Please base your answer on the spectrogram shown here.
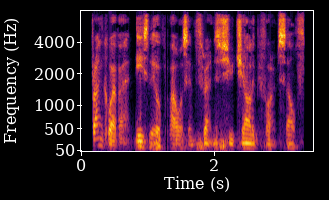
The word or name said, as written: overpowers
